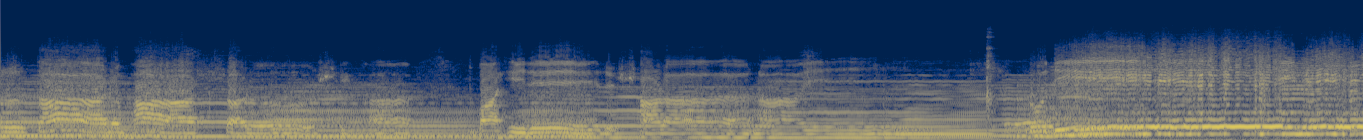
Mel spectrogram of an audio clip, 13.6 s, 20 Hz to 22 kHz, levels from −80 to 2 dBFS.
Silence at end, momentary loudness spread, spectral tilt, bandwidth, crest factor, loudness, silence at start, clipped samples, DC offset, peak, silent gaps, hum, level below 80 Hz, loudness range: 0 s; 8 LU; -8 dB/octave; 7.4 kHz; 10 dB; -18 LUFS; 0 s; under 0.1%; 2%; -6 dBFS; none; none; -46 dBFS; 7 LU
